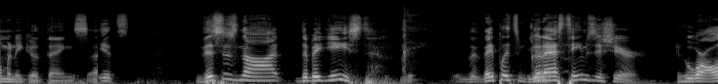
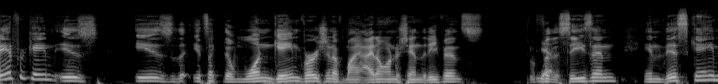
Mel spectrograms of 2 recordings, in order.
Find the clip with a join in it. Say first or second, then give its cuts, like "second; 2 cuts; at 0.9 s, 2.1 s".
first; 1 cut; at 1.0 s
